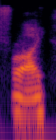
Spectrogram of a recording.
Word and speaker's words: Frey: y okay so it's spelled like Frey e y but it's pronounced fry David fry has something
